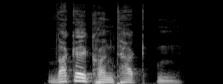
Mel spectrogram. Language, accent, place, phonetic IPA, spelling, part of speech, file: German, Germany, Berlin, [ˈvakl̩kɔnˌtaktn̩], Wackelkontakten, noun, De-Wackelkontakten.ogg
- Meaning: dative plural of Wackelkontakt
